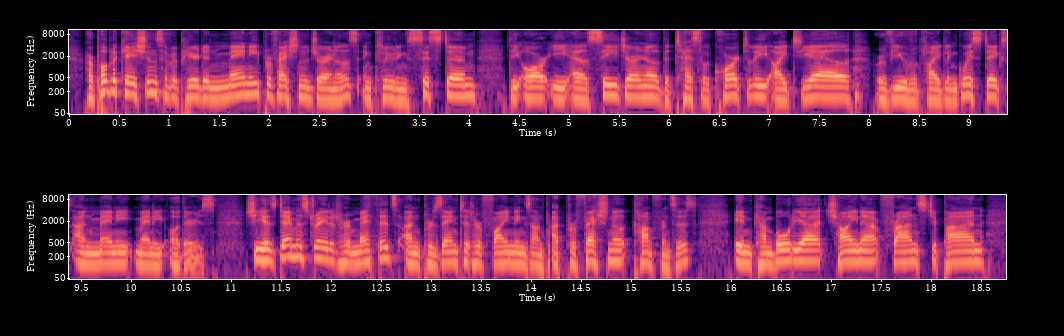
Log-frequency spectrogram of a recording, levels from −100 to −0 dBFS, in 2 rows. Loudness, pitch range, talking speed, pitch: -24 LUFS, 130-155 Hz, 140 wpm, 140 Hz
